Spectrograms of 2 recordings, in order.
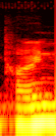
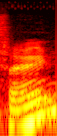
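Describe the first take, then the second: First: The name begins with a P sound. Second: The name begins with an F sound. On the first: The speaker calls it right. "it's meant to be Poon" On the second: The speaker calls it wrong. "not Foon"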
